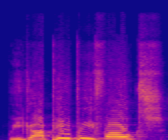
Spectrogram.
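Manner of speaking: loud mock-thrilled announcement; mock excitement. Host plays Rosenstein announcing the dossier find, mock excitement. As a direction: announce it like a big fake discovery.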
